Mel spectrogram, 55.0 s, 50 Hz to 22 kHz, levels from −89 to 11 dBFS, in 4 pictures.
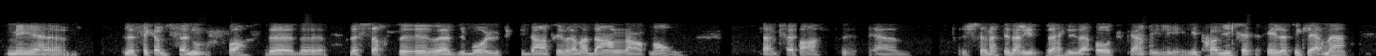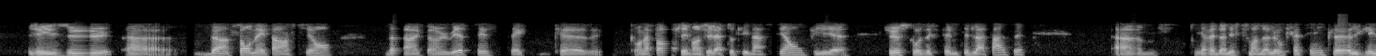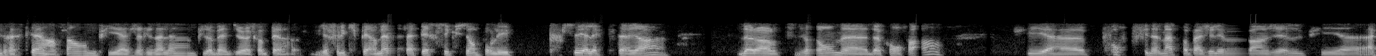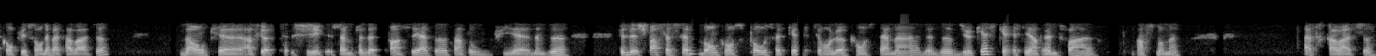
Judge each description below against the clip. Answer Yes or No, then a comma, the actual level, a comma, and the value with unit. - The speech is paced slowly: No, average, 185 wpm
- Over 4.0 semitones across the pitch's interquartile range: No, average, 3.6 semitones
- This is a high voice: No, low, 115 Hz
